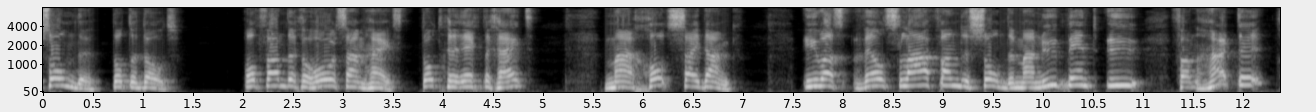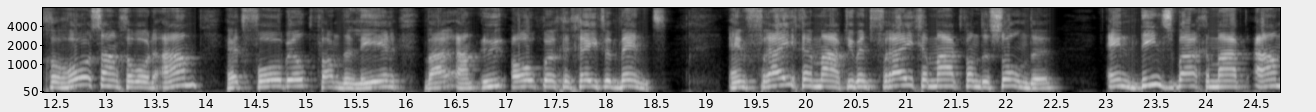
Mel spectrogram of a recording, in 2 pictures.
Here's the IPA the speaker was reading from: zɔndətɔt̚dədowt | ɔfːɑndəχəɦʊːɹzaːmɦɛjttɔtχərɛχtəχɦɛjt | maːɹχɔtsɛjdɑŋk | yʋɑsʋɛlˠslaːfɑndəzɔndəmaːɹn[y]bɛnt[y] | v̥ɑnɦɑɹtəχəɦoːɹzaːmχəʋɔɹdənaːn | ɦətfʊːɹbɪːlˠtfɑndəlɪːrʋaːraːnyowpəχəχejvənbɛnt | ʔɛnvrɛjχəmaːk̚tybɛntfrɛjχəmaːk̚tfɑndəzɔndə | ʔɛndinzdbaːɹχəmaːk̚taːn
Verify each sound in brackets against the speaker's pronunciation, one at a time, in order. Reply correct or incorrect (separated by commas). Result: correct, correct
